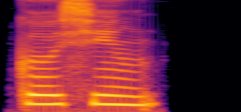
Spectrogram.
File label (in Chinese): "歌星", Chinese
